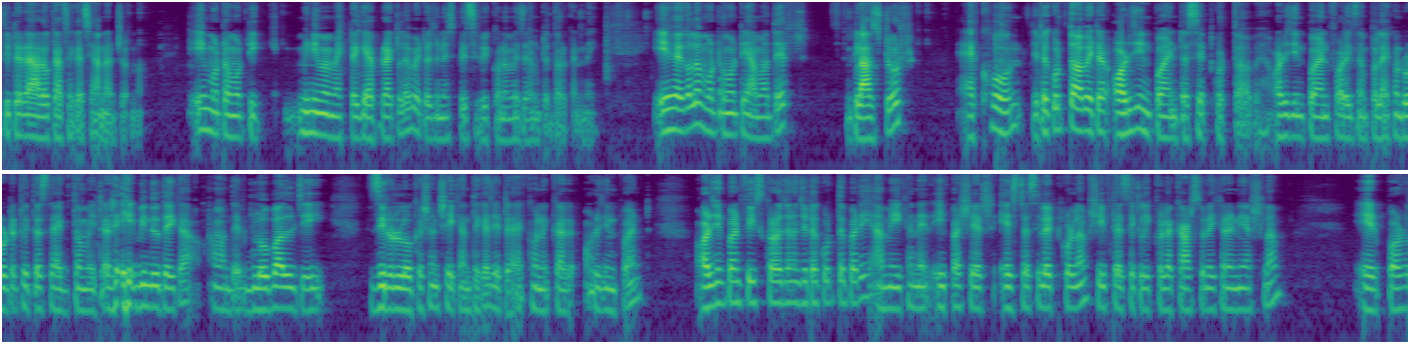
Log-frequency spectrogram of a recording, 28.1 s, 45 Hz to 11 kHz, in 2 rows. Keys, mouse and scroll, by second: 3.6 scroll down 4, 4.1 Tab, 4.5-5.1 middle drag, 5.1 alt+z, 5.2 alt+scroll down 3, 5.6-6.0 middle drag, 6.0 scroll down 3, 6.3-6.7 shift+middle drag, 6.7 click, 7.2-9.1 middle drag, 9.1 click, 9.9 KP_Divide, 10.2-10.6 scroll down 2, 10.6-11.0 shift+middle drag, 11.0-12.2 scroll up 5, 12.2-12.6 shift+middle drag, 12.6-13.0 scroll down 7, 13.4 r, 19.0 scroll up 4, 19.6 scroll up 3, 20.2 Tab, 20.7 Tab, 21.1 Tab, 22.3 click, 22.7 scroll up 2, 23.3 click, 24.6 shift+s, 25.5 Tab, 28.0-28.1 drag.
